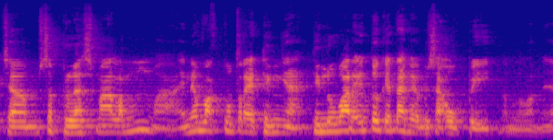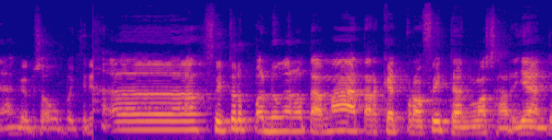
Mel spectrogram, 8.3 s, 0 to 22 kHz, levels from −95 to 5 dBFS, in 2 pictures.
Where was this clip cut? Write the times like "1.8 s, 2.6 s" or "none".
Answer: 4.9 s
